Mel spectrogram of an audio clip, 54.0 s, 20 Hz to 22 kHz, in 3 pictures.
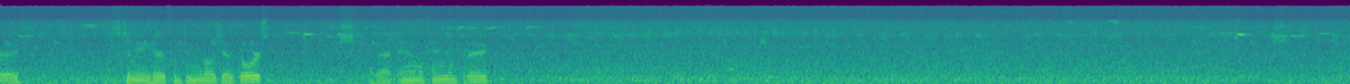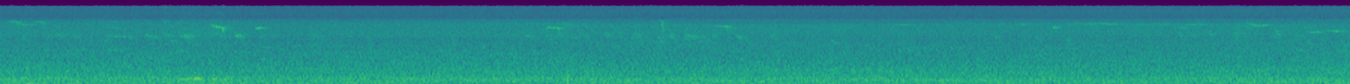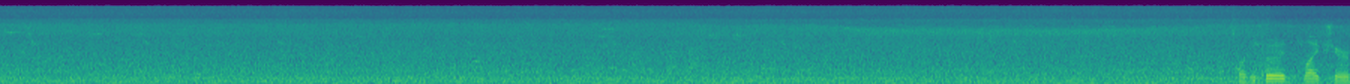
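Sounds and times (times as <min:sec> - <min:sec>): faint bird chirps: 0:00.0 - 0:23.0, 0:23.6 - 0:30.3, 0:31.1 - 0:38.8
outdoor background noise: 0:00.0 - 0:54.0.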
